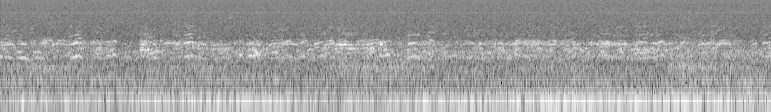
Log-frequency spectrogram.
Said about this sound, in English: The clouds are moving really fast and the geese are flying against the wind.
